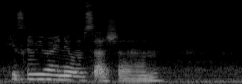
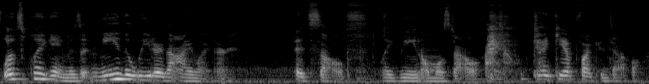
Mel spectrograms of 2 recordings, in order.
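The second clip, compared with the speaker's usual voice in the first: usual speaking voice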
